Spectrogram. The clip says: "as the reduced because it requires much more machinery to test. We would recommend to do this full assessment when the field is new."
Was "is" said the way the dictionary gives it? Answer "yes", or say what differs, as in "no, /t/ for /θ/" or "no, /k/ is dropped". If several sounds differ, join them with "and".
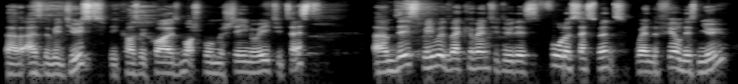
yes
